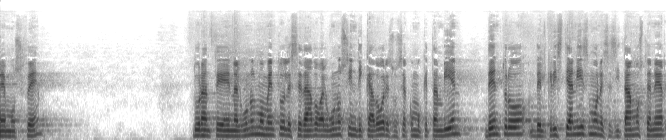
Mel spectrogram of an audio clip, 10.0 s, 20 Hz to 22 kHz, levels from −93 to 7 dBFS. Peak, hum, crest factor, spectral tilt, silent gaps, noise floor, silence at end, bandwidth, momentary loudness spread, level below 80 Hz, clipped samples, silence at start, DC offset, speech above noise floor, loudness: 0 dBFS; none; 18 dB; -6.5 dB/octave; none; -66 dBFS; 0 s; 14 kHz; 7 LU; -46 dBFS; under 0.1%; 0 s; under 0.1%; 49 dB; -18 LUFS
